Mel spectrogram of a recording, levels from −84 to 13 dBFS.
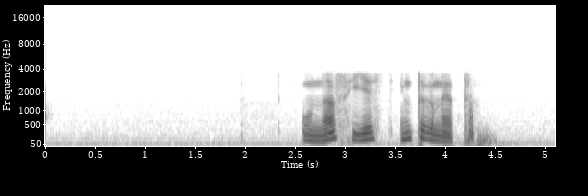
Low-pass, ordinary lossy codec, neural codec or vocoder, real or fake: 3.6 kHz; none; none; real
